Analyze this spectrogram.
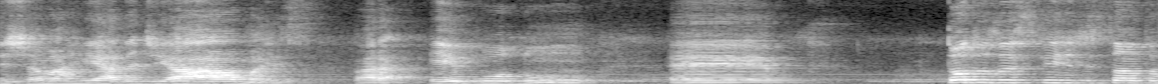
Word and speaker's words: Omolum: Uma das obrigações que me chama muito a atenção é a obrigação para Emolum, ou Omolum, não sei como que se pronuncia. Omolum? É, Omolum.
